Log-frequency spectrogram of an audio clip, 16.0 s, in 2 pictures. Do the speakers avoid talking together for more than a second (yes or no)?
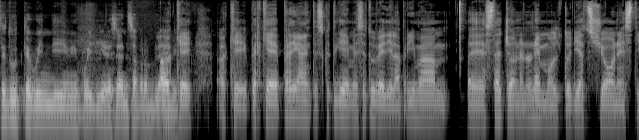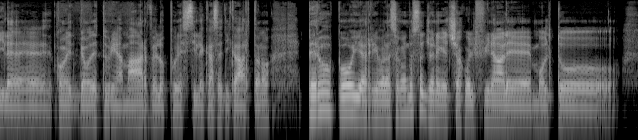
yes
